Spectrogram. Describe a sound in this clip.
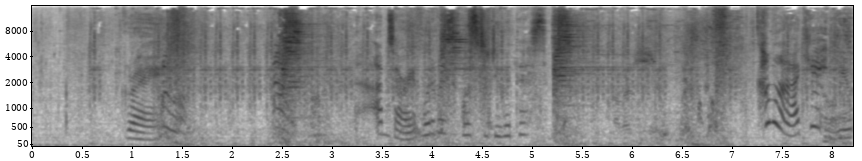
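Sword blows clash and whoosh in quick bursts.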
